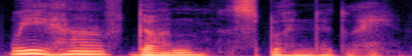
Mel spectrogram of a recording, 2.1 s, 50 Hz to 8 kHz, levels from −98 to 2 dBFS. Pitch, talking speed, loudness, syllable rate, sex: 120 Hz, 115 wpm, -16 LUFS, 3.3 syllables/s, male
